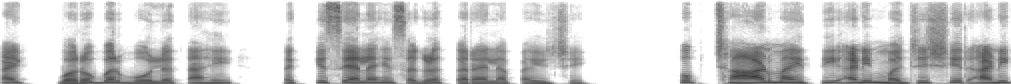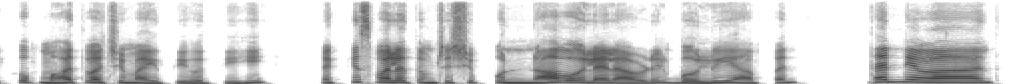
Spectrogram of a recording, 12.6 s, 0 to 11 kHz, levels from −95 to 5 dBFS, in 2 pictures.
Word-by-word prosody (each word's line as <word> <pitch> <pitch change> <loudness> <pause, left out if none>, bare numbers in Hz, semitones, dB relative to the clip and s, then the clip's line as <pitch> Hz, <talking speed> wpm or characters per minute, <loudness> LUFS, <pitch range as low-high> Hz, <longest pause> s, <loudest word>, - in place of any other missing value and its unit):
काय 205 0 +2 0.3
बरोबर 195 +4 +1
बोलत 180 +2 -3
आहे. 180 0 -2 0.4
नक्कीच, 230 +6 -3
याला 200 0 +5
हे 210 0 -3
सगळं 185 0 -1
करायला 165 +1 -2
पाहिजे. 160 -2 -8 0.6
खूप 270 -1 -2 0.2
छान 210 +3 +7
माहिती 225 0 0
आणि 220 +2 +3
मजेशीर 215 +4 -1
आणि 210 +3 +3
खूप 255 -5 -6
महत्वाची 210 +2 0
माहिती 175 -2 -3
होती 165 -1 -8
ही. 240 - -3 0.4
नक्कीच, 300 +9 -4
मला 260 -3 +7
तुमच्याशी 210 +2 -3
पुन्हा 205 +4 +3
बोलायला 200 -8 +3
आवडेल. 180 +4 -4
बोलूया 195 +3 -1
आपण. 200 +7 -6 0.5
धन्यवाद. 265 -5 +5
205 Hz, 140 wpm, -25 LUFS, 180-235 Hz, 0.6 s, छान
